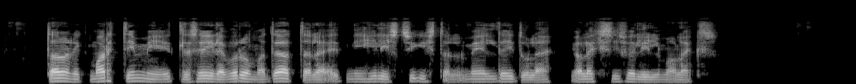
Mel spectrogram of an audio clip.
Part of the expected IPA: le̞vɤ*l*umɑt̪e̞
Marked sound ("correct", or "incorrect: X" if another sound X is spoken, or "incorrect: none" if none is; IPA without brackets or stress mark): incorrect: ɾ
